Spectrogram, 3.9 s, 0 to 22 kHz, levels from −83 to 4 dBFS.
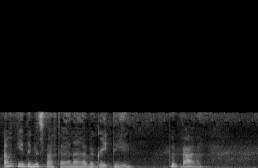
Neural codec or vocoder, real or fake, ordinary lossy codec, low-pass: codec, 16 kHz, 1.1 kbps, Voila-Tokenizer; fake; none; none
